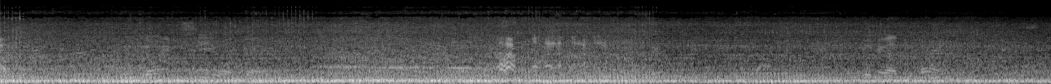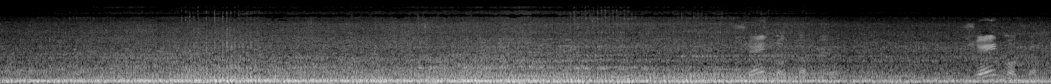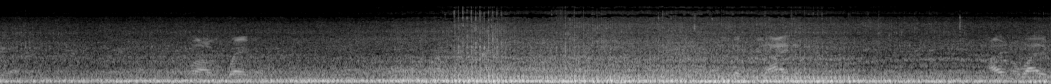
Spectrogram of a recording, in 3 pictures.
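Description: A field of quarter midget race cars with small single-cylinder Honda engines running around a short oval. It is a dense, steady engine drone that swells and eases as the pack passes through the turn.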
